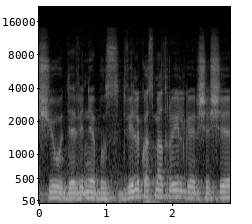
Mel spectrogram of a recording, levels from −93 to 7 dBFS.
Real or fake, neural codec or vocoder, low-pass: fake; vocoder, 48 kHz, 128 mel bands, Vocos; 14.4 kHz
